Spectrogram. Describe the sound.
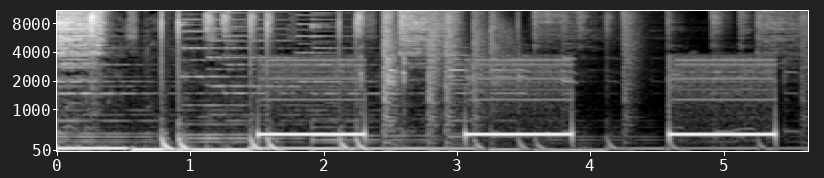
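Telephone ringback tone on a call to a company about a job vacancy: three long, steady mid-pitched beeps separated by short pauses, loud and alone, preceded by a low hum and a few brief clicks.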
